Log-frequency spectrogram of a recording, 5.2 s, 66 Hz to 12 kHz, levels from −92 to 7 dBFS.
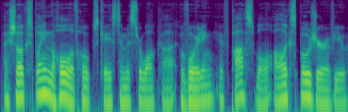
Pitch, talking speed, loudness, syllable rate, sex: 110 Hz, 205 wpm, -17 LUFS, 5.8 syllables/s, male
